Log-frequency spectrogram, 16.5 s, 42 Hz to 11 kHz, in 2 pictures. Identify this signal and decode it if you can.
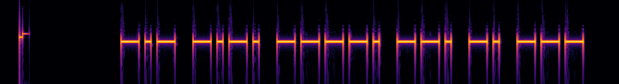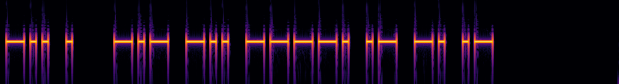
Morse code, heard as a keyed tone, about 15 wpm, 700 Hz. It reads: KC9GNO DE KD9ANA
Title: USA Callsign DE Callsign - 6 Characters - 15wpm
